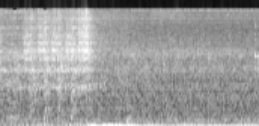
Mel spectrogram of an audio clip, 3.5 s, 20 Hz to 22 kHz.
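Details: 2019 Suzuki Vitara started after replacing a blown fuse that caused the "Service Start System" dashboard warning: the engine catches quickly and settles into a steady, even low idle with no misses or knocks; the warning cleared.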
